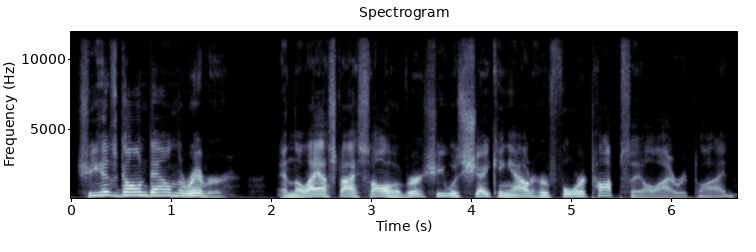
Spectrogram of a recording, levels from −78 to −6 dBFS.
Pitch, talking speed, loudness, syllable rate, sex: 150 Hz, 200 wpm, -16 LUFS, 4.2 syllables/s, male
